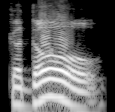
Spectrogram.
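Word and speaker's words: גדול: In Hebrew, is pronounced as gadol. Gadol.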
